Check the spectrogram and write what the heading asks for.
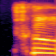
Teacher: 푸 하면은 입술이 벌어지면서 양옆으로 바람이 푹 나가요. 그래서 요 앞으로 나가던 것이 이제는 옆으로 퍼져서 푸 하고 발음이 쫙 나가버리니까 획을 또 하나 더했죠.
